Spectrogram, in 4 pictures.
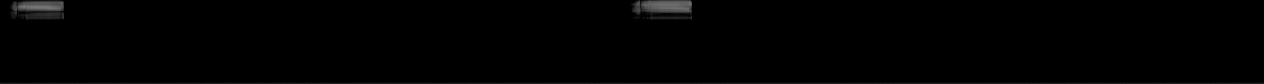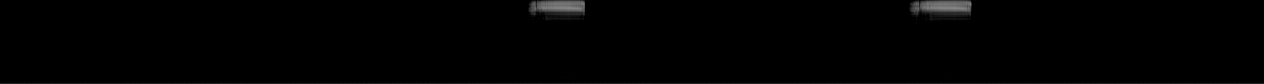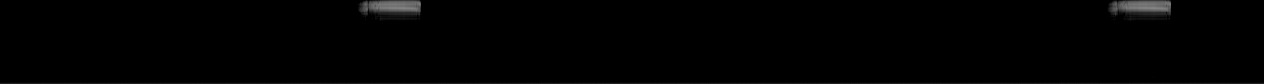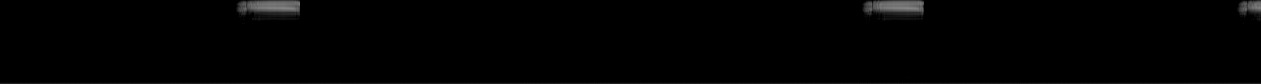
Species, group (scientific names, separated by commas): Eupholidoptera forcipata, Orthoptera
